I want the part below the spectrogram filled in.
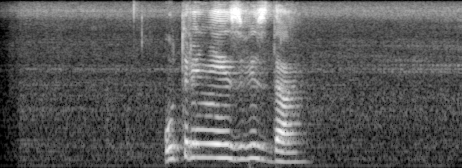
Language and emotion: Russian, neutral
